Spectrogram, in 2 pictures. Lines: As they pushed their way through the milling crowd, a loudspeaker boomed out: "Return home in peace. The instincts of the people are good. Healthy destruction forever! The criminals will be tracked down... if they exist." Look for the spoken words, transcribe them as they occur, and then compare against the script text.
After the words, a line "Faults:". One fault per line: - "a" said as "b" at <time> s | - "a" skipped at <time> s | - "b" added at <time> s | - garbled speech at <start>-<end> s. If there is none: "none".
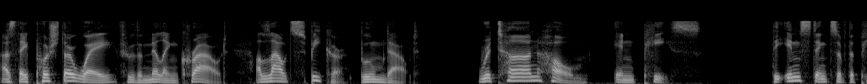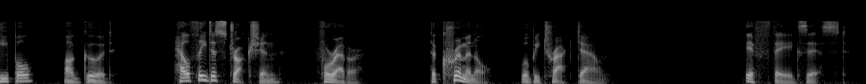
As they pushed their way through the milling crowd, a loudspeaker boomed out: "Return home in peace. The instincts of the people are good. Healthy destruction forever! The criminal will be tracked down... if they exist."
Faults:
- "criminals" said as "criminal" at 13.0 s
